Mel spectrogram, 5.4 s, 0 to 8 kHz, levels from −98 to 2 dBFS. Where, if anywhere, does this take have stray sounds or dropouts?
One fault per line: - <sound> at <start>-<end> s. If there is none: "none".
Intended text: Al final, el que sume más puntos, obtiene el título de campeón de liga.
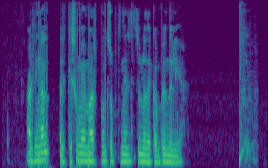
- thud at 4.8-5.2 s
